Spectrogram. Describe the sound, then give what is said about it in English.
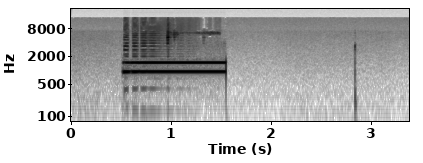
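A telephone rings with an incoming call from an unknown caller. A single steady electronic tone lasts about a second, followed by silence and one brief click. “Okay. There, it hung up. Alright, maybe we get a call. Oh, we have an unknown caller calling, so this could be anybody.”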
